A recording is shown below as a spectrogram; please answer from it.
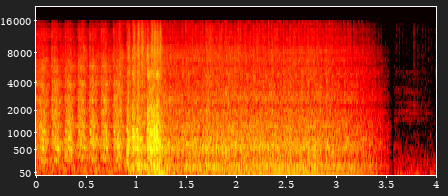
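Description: A vehicle engine starting and revving: it comes in abruptly, peaks about a second in, holds a steady run, then fades out shortly before the end.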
